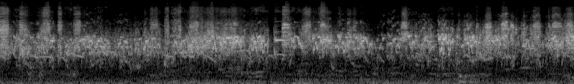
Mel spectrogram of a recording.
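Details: Aviary colony of Australian budgerigars producing an unbroken wall of high, grating warbles and chirps from many birds at once, fairly even in loudness.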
